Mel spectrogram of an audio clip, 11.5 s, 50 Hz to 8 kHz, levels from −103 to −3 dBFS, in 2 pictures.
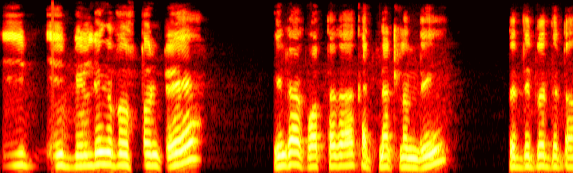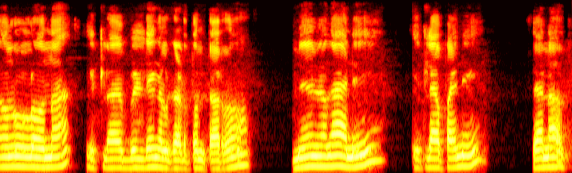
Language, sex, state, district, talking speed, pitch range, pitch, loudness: Telugu, male, Andhra Pradesh, Anantapur, 100 wpm, 160-190 Hz, 175 Hz, -16 LUFS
